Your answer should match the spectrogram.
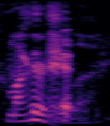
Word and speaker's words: Mahershala: Mahershala. – Mahershala? There you go. – Yeah. Just remember Methuselah from Simpsons. Put a Hirsch on it. – Oh, that's good, Mahershala.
